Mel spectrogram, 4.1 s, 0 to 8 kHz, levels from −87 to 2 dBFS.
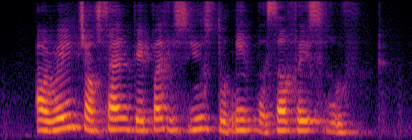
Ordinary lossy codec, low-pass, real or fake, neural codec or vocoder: none; none; fake; codec, 16 kHz, 1 kbps, FunCodec, trained on Chinese and English, 50 frames a second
